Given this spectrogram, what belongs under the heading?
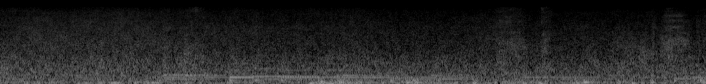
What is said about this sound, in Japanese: それにしても風強いっすね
